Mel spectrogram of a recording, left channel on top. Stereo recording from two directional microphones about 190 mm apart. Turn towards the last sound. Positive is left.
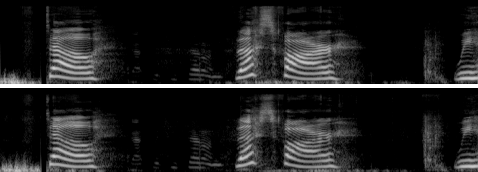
turn(degrees=-5)  # may be behind; listen again after turning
